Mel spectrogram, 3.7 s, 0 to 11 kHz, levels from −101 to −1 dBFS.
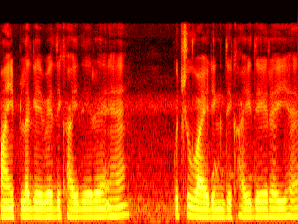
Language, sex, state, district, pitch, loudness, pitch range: Hindi, male, Uttar Pradesh, Saharanpur, 115 Hz, -19 LUFS, 110-120 Hz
